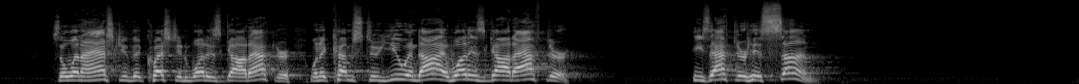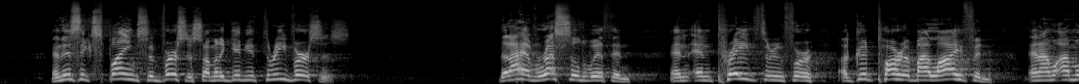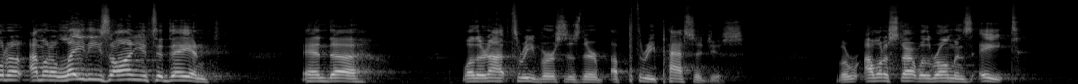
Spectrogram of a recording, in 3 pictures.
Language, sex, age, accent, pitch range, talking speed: English, male, 50-69, American, 160-215 Hz, 160 wpm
